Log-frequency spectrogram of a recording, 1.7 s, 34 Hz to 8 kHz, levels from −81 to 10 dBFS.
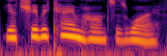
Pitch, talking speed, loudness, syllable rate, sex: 190 Hz, 180 wpm, -17 LUFS, 4.5 syllables/s, female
